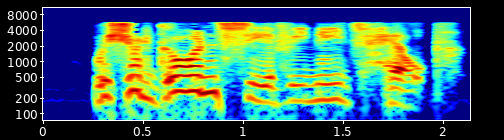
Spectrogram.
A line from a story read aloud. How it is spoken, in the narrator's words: said irritably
